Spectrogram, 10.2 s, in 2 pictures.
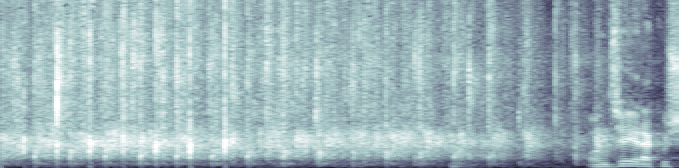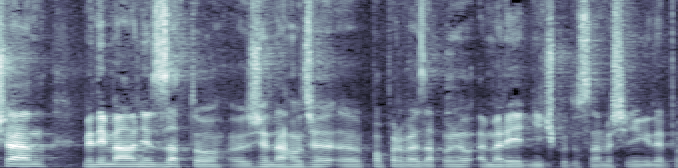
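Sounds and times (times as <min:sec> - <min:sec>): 
audience applause: 0:00.0 - 0:04.7
speech: 0:04.4 - 0:10.1.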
